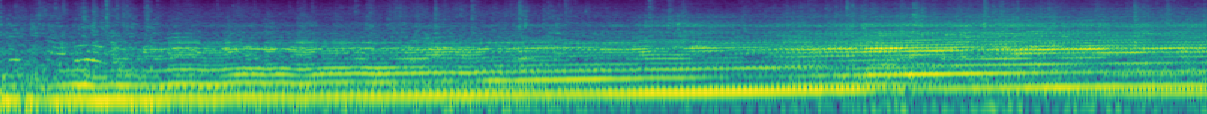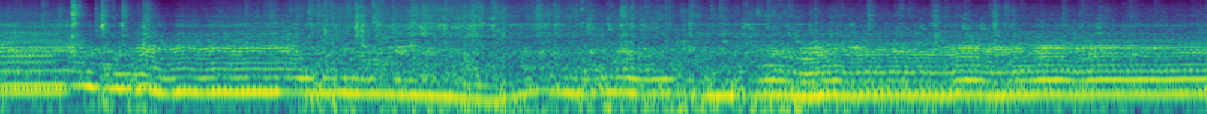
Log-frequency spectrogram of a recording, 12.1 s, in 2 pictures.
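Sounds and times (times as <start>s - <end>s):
rally car engine revving: 0.0s - 12.0s
gear shift clatter: 4.2s - 12.0s.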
